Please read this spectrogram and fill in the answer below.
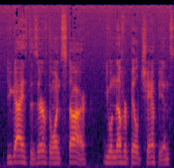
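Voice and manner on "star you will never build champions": normal talking voice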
